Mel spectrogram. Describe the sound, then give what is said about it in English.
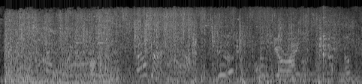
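A car smashes through a house: a loud, sustained crash of shattering glass and splintering debris that churns for several seconds, with raised voices breaking through the chaos. “And this person is mad at that person, and that person starts yelling at everyone until a literal car crashes through the house.”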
